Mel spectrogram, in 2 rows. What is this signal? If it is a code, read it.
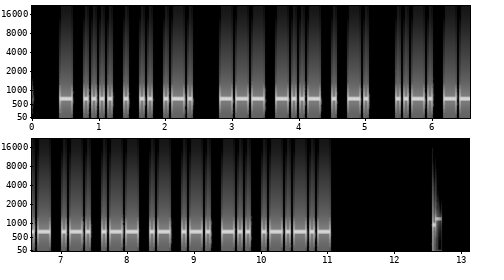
Morse code, heard as a keyed tone, about 21 wpm, 700 Hz. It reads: THEIR OXEN FORWARD.
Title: Pangram Challenge v2 - 20wpm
